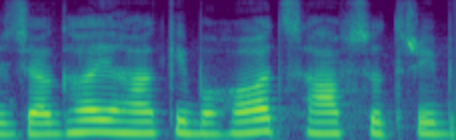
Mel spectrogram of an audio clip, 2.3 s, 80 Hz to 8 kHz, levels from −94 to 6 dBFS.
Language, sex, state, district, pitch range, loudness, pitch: Hindi, female, Jharkhand, Deoghar, 185-205 Hz, -17 LUFS, 190 Hz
